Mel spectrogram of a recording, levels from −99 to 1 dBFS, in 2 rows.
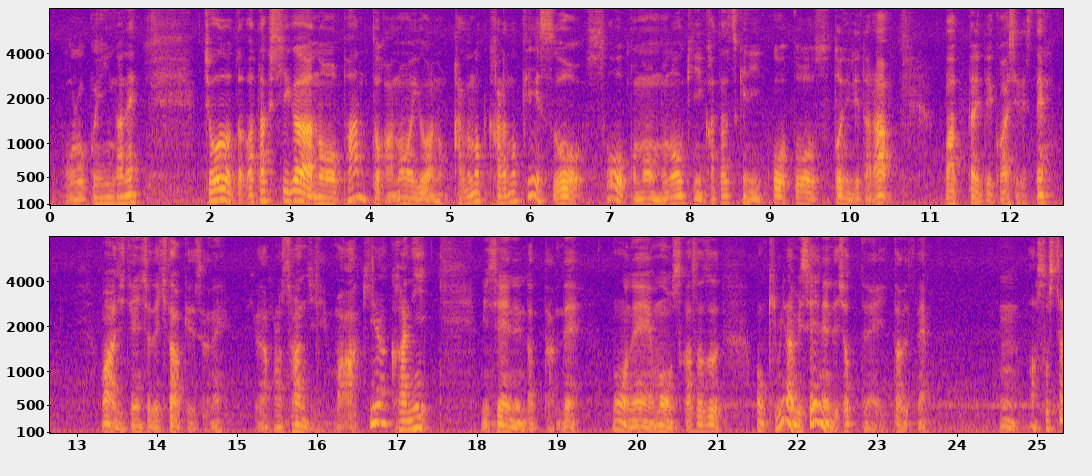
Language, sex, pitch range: Japanese, male, 85-120 Hz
